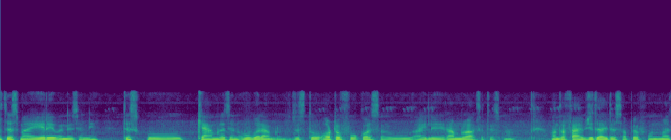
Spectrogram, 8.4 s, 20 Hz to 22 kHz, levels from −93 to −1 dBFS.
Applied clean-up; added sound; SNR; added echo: none; none; none; none.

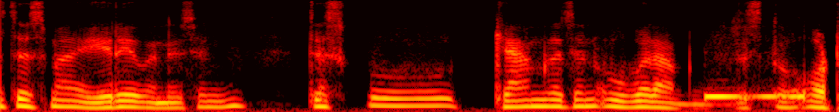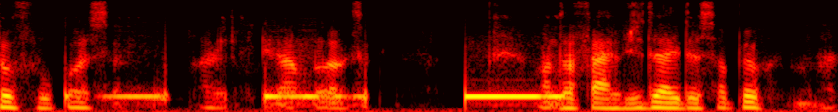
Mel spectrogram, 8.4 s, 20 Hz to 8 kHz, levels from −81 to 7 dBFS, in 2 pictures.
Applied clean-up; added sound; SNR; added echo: neural diffusion model UNIVERSE++.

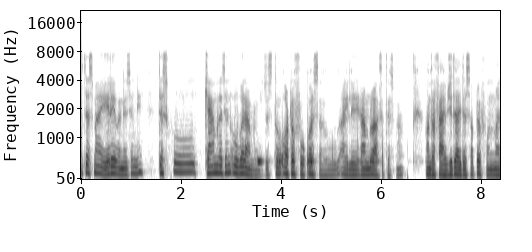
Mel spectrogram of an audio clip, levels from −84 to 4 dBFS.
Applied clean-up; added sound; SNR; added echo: neural mask model DeepFilterNet 3.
